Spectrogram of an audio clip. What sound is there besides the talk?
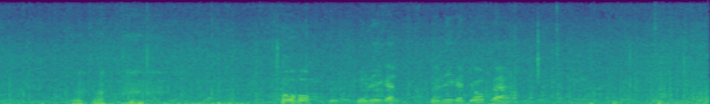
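rain falling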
